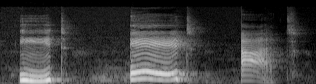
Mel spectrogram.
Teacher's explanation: So there is a continuous increase in mouth openness as you go from one vowel to another.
